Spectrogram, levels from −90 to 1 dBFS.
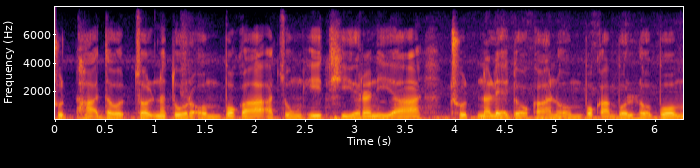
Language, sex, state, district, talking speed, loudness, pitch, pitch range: Mizo, male, Mizoram, Aizawl, 210 wpm, -18 LUFS, 95 Hz, 90-100 Hz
